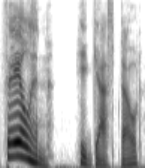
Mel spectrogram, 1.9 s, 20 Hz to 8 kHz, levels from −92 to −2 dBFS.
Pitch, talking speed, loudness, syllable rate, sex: 135 Hz, 125 wpm, -18 LUFS, 3.6 syllables/s, male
